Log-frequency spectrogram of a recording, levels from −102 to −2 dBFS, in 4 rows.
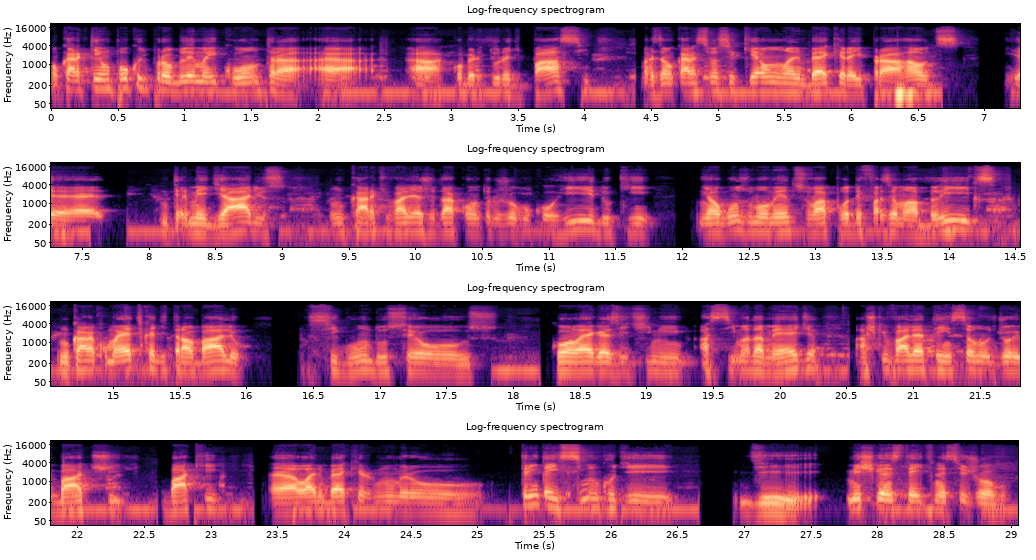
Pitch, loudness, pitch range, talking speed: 115 Hz, -19 LUFS, 110-125 Hz, 165 wpm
